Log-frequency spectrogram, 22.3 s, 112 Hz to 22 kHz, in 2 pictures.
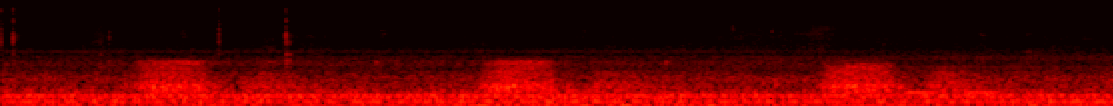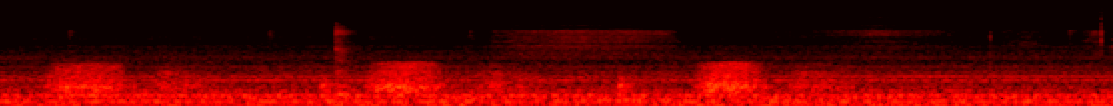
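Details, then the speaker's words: Normal vesicular breath sounds demonstrated during a pulmonary examination lecture: soft, regular rustling breaths about 16 per minute, heard over most lung fields, recorded with the microphone placed close for better quality. "okay let let's hear normal breathe sounds please"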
